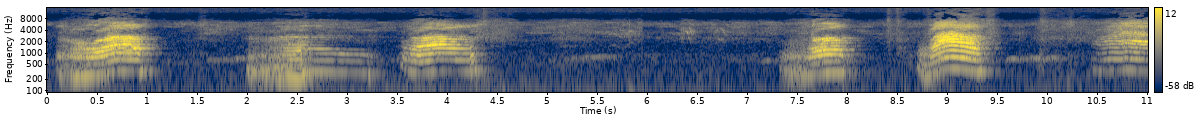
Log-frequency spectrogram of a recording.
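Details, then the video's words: Kitten meowing in a quiet indoor setting: six separate harmonic meows spread over eleven seconds, each rising then falling, some drawn out and wavering, with silent pauses between calls. "Meow Meow"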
